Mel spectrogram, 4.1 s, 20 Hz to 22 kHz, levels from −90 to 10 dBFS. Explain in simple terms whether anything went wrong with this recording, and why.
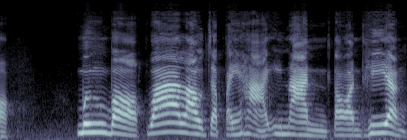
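Nothing went wrong here: the speech comes through steadily with no dropouts, glitches or other problems to point to.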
